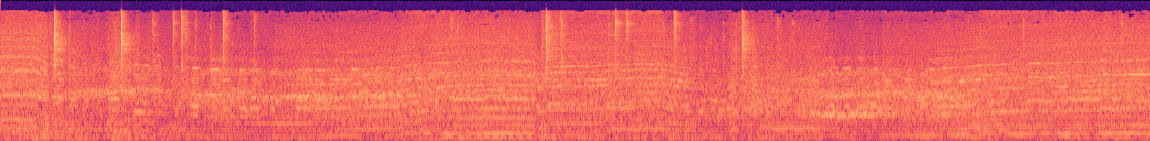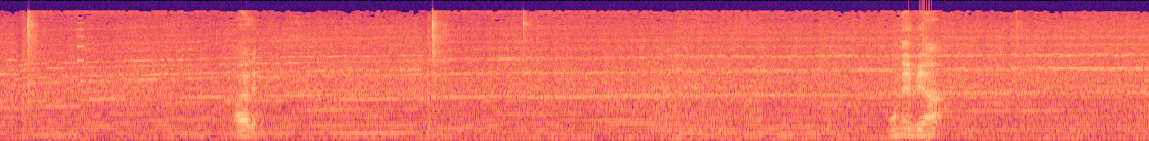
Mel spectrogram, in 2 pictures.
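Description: A racing car engine roars steadily, rising in pitch and dropping sharply with each gear change.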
